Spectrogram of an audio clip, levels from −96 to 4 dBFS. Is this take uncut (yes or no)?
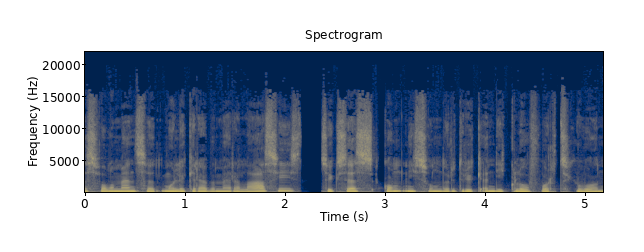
no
